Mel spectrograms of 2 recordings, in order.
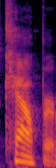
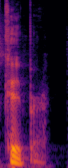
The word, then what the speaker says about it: Cowper: William Cooper, a lot of people think that's Cowper because of how it's spelled, but it's Cooper.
